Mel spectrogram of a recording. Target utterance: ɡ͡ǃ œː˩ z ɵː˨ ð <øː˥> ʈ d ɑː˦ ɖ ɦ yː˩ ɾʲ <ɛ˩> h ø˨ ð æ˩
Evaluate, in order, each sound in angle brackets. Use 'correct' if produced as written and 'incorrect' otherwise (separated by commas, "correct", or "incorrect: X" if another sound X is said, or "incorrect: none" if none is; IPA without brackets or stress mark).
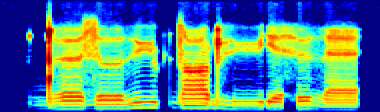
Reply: incorrect: yː˥, correct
